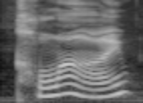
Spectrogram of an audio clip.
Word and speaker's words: climb: I found lots of words with the silent letters. Did you? Let's read them. Wrens, new, no, gnats, sign, climb, limb, thumbs, with that apostrophe S.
